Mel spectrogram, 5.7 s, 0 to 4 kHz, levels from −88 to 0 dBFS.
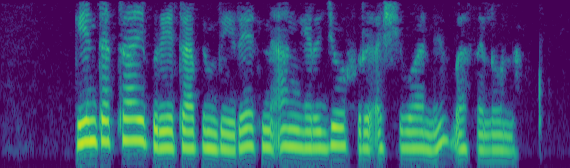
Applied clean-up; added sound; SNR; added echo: none; none; none; none.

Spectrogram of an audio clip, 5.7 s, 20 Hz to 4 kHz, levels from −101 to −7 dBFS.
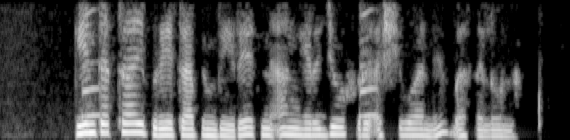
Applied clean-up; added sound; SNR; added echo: classical method spectral subtraction.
